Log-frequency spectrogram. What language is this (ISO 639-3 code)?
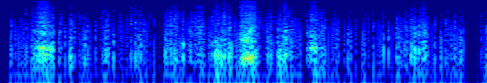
zho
